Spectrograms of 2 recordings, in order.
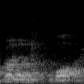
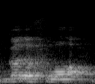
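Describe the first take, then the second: First: Said in the usual way. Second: God of War in a hammed-up English accent; mock English accent on God of War. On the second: Shown as a demonstration. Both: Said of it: "mon accent anglais qui déchire".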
